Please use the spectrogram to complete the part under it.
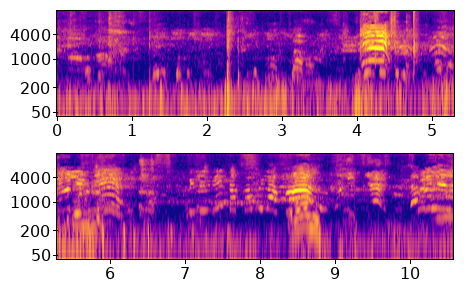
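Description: Young children shout and call out excitedly outdoors.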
